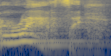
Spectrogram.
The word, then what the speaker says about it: Molaria: Molaria, con il nesso R più I più vocale, si leggeva Mularza, come chiamata in sardo, italianizzata in Mularcia.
